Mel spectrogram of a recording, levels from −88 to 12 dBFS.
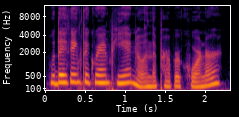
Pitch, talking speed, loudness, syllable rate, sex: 225 Hz, 260 wpm, -18 LUFS, 5.9 syllables/s, female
